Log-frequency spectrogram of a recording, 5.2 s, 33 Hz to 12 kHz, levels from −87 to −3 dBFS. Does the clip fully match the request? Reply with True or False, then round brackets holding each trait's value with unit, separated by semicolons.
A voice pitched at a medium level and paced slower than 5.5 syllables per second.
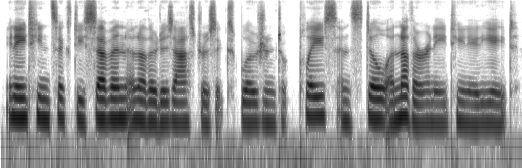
False (175 Hz; 5.9 syllables/s)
